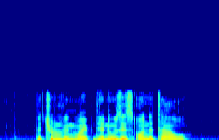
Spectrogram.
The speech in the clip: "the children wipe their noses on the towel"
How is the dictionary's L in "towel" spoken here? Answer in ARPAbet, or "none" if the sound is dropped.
L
